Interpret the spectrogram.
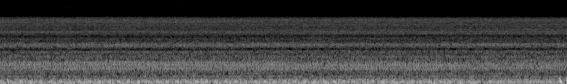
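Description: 1986 Pontiac Parisienne's engine idling steadily, a continuous low rumble with a constant hiss over it.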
